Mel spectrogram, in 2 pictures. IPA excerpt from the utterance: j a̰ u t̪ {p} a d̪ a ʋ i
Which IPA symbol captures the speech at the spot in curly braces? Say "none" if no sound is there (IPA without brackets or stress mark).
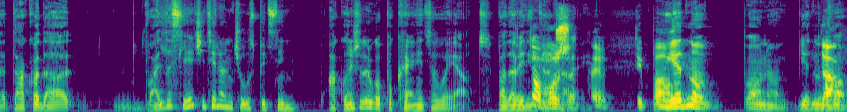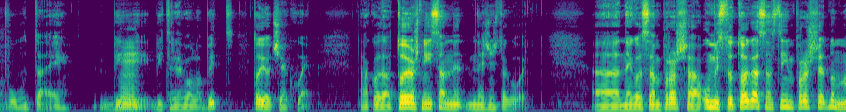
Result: p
